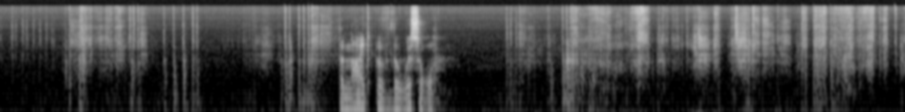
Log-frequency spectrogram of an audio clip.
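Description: Paper pages rustle softly under fingers.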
